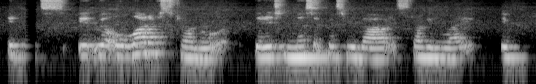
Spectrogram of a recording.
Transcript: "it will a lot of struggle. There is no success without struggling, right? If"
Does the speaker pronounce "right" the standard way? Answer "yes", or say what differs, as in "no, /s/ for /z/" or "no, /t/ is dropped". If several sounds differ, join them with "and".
no, /l/ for /ɹ/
